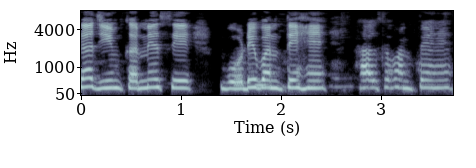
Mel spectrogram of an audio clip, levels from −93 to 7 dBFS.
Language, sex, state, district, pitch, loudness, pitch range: Hindi, female, Bihar, Saran, 265 Hz, -17 LUFS, 255-280 Hz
